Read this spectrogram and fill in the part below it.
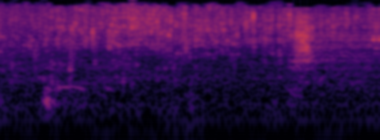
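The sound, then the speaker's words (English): Water trickles and drips faintly from a squeezed mass of wet newspaper, shredded into long, thin strips and soaked in a bucket of water for worm bin bedding, with a couple of brief splashy spurts over a soft, continuous dribble. Quiet. “Fill a bucket full of water, you know, shred your newspaper in long, thin strips, and then you just toss it in there. Squeeze out the water, squeeze it out.”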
